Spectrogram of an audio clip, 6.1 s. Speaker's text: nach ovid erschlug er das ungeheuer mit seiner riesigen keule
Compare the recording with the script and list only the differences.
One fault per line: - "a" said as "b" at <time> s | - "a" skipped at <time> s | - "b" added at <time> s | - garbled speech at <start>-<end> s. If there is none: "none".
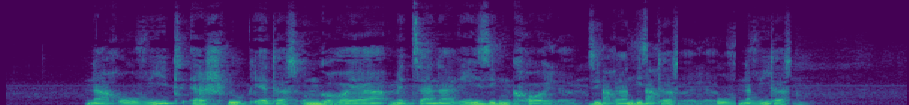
- garbled speech at 3.9-5.3 s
